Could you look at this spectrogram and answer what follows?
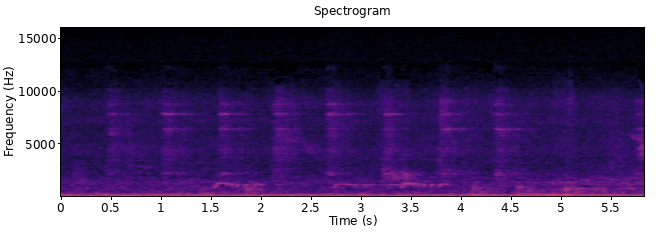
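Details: Zebra dove with two short runs of rapid, soft trilled cooing, partly drowned by a heavy low rumble and faint clicks.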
